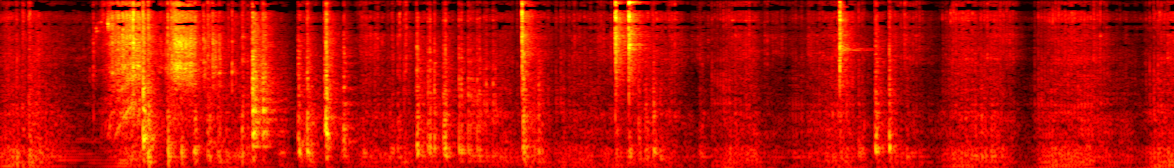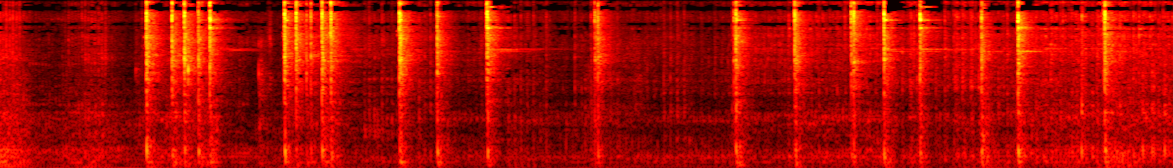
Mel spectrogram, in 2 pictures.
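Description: Spinning tops clash and clack against each other.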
